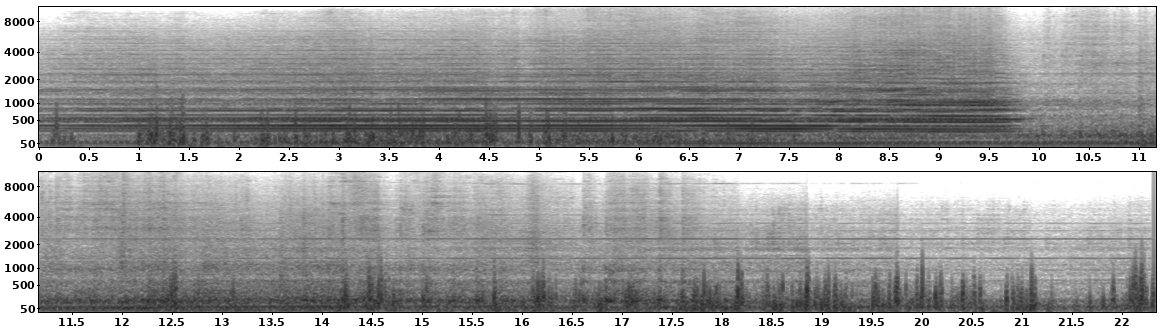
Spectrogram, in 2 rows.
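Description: A Union Pacific GE AC45CCTE locomotive's air horn sounds one long chord for the grade crossing, cutting off abruptly about ten seconds in. The passing train then rumbles by with its wheels clicking over the rail joints and crossing, while the crossing bell rings throughout.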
